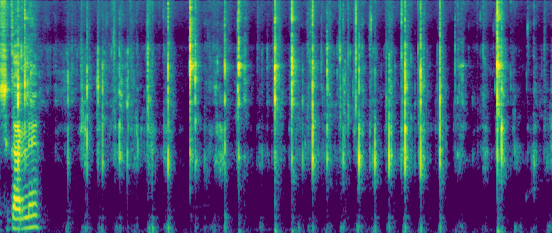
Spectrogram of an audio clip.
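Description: A metal spoon beating a wet mixture of egg yolk, milk and chopped dry fruit in a bowl: quick repeated clicks and squelches of the spoon against the bowl, about three or four strokes a second.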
